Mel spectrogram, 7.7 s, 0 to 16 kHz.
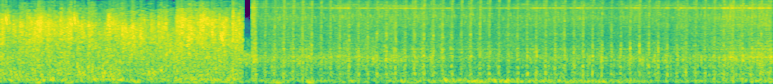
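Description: A loud, dense din of battle that cuts off suddenly about two and a half seconds in. It gives way to a Bell UH-1 'Huey' helicopter's two-blade rotor beating in a fast, steady rhythm.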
